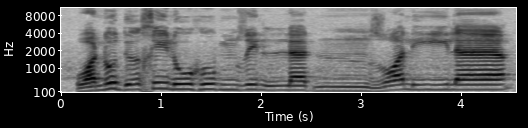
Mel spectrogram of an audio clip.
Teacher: وند، دال ساکن پہ قلقلہ کیجئے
